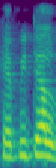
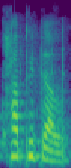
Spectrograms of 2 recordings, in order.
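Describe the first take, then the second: First: The first k sound has no puff of air. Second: The first k sound has a puff of air. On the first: "আগে ক্যাপিটাল বলতাম" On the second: "আমরা এখন বলবো ক্যাপিটাল"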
